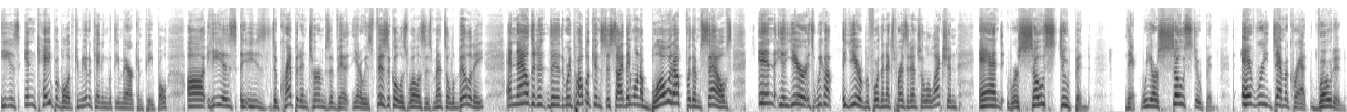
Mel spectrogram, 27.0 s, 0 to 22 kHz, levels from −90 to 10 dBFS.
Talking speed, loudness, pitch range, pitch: 155 wpm, -21 LUFS, 190-270 Hz, 225 Hz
